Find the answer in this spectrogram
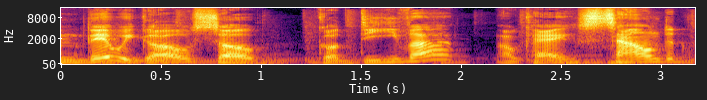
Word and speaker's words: Godiva: Belgium yeah so uh they pronounce these words more in English so it will be Godiva oh Yesa yes not Godiva but again in America if you say Godiva same chocolate brand you go to Europe maybe go diva or in Taiwan go diva fine not a big problem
